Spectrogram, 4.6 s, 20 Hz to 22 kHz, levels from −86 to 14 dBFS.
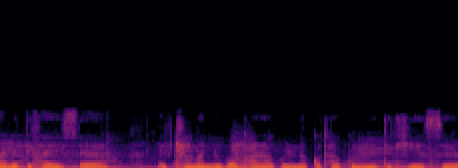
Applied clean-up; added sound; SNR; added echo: none; Guitar; 11 dB; none.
